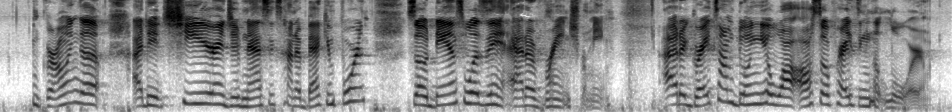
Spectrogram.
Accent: Dallas, Texas, United States; Okay, so I was born on April 9th, 2005, and I was raised here in Dallas, Texas.

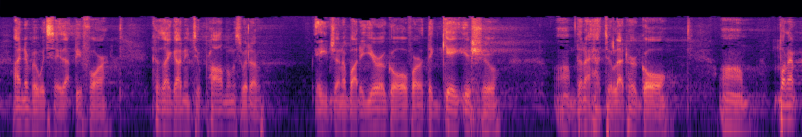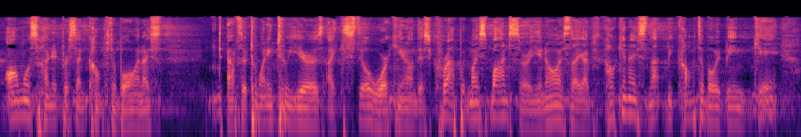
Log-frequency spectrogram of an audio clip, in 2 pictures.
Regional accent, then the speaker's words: Hawaii, United States; In Hawaii, we call them Haoles, because where I grew up, you know, I'm Hawaiian, I'm Portuguese, Puerto Rican, and we're crazy people

